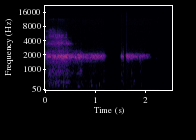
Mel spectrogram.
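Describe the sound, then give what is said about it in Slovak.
Breathy exhaling through the mouth during a guided breathing exercise: a long, hissing rush of air that fades out, then after a short pause a second, shorter breath. “A výdych je ústami.”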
